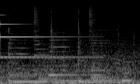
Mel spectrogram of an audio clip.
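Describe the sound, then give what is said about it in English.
Coins clink together as stolen cash is counted, a few irregular, light metallic taps with a brief ringing tail, fairly quiet over a low background hum. “Mind if I count it a little lifted cash while we do?”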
